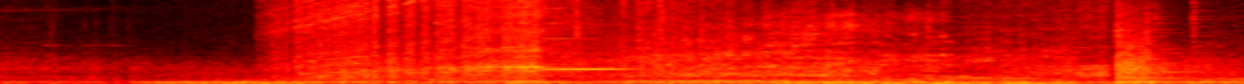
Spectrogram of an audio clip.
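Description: An explosion bursts with a loud roar and crackling.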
